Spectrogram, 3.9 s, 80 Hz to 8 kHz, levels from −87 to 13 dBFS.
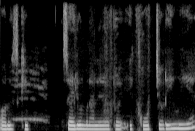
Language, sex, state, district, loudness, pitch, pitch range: Hindi, female, Bihar, Gopalganj, -17 LUFS, 225 Hz, 220-255 Hz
